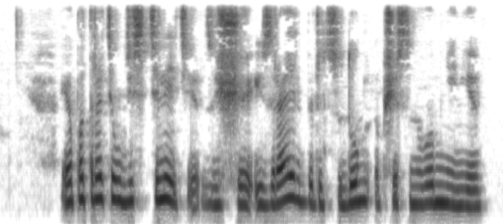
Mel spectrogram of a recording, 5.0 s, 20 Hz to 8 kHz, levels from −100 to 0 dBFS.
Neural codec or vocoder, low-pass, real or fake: none; 7.2 kHz; real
